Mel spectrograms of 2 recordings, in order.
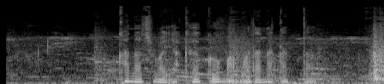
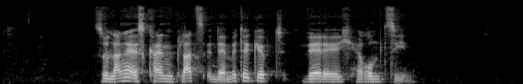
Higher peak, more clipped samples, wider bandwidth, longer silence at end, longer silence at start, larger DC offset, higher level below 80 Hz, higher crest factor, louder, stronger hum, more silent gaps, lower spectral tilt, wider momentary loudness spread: second, -4 dBFS vs 0 dBFS; neither; about the same, 16.5 kHz vs 16.5 kHz; second, 0 s vs 1.15 s; second, 0.05 s vs 0.95 s; neither; first, -36 dBFS vs -66 dBFS; about the same, 20 dB vs 22 dB; second, -24 LUFS vs -20 LUFS; neither; neither; first, -6 dB/octave vs -3.5 dB/octave; first, 14 LU vs 11 LU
